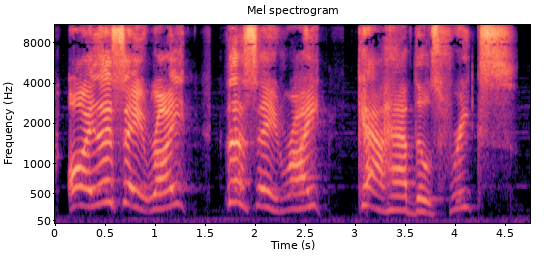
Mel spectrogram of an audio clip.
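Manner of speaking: very loud, very high, shrill yelling. Narrator voices soldiers deep in the ranks protesting the decision, yelling from the crowd. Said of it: "Just yelling from within the crowd".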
